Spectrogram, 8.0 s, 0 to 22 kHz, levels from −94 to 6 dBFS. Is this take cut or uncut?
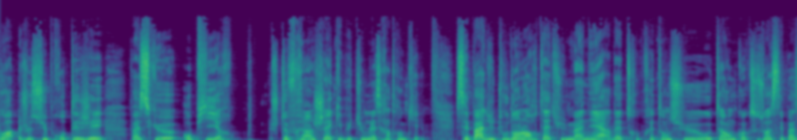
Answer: uncut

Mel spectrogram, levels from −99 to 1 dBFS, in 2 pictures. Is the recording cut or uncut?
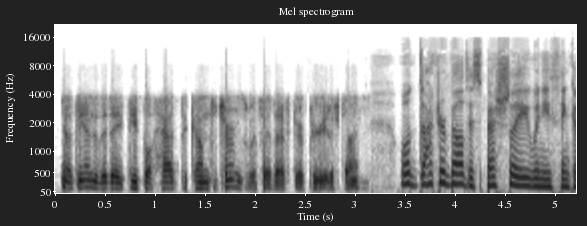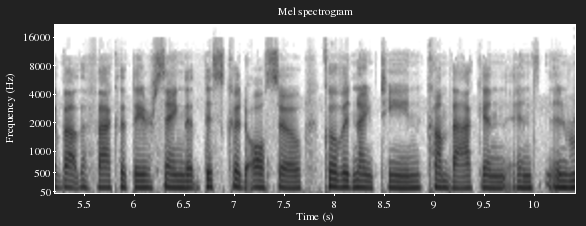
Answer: cut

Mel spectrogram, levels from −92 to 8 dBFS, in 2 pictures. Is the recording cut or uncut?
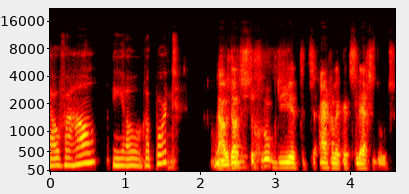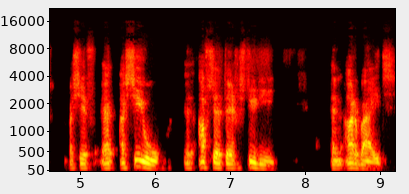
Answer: uncut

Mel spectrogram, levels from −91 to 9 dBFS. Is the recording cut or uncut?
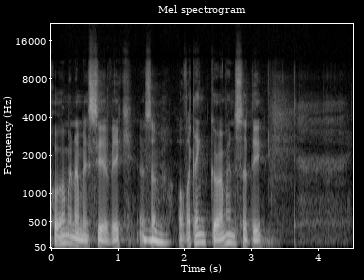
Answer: uncut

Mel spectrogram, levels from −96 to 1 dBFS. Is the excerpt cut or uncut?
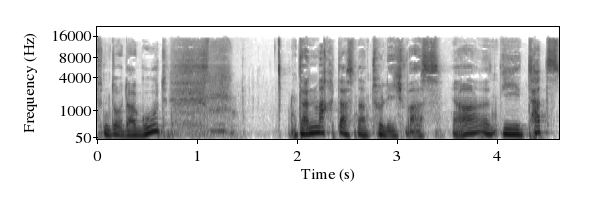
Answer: uncut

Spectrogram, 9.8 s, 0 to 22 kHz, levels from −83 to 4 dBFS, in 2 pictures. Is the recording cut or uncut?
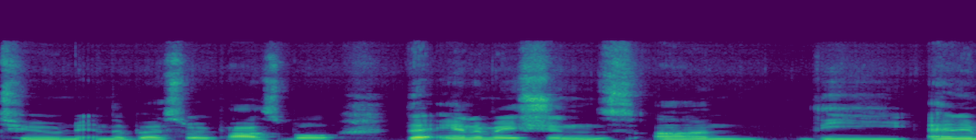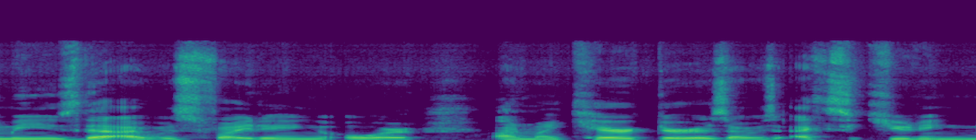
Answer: uncut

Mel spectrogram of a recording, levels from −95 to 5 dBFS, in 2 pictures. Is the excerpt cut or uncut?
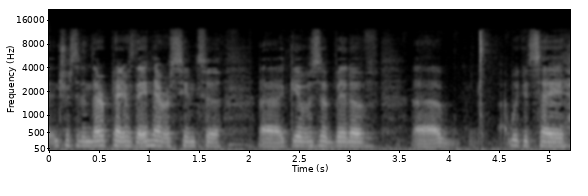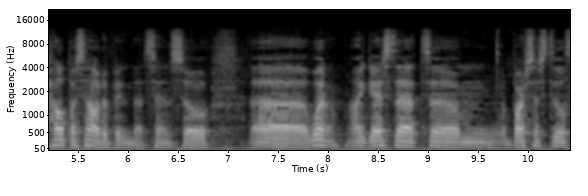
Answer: uncut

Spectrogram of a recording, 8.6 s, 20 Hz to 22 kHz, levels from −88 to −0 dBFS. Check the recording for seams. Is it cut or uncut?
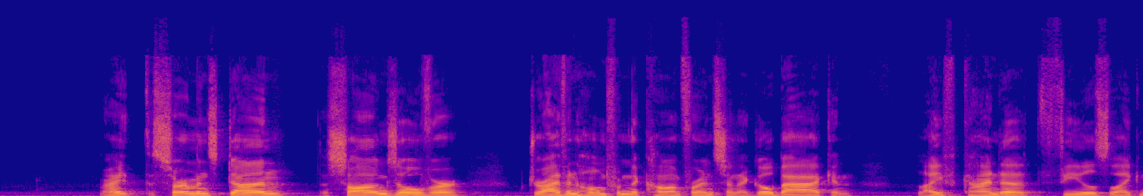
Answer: uncut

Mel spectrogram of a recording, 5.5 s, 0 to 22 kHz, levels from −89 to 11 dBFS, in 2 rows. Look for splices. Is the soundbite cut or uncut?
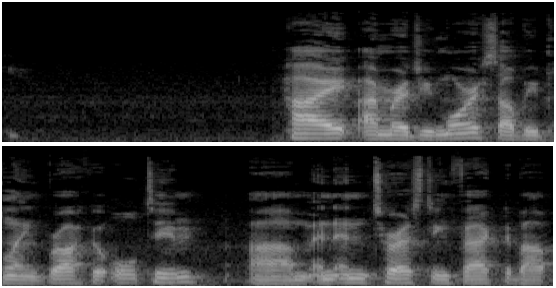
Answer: uncut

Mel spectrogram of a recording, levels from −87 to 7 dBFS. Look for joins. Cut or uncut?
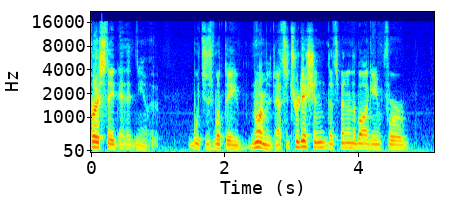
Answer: uncut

